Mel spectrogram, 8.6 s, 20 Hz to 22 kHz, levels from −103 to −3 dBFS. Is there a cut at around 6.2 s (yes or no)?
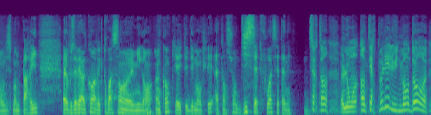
yes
